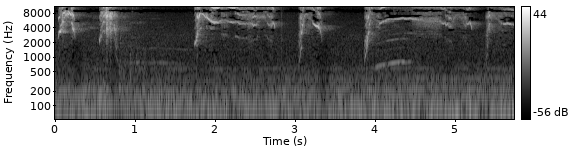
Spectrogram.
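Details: A monkey that does not want to be left alone gives a few sharp, shrill shrieks. Each cry starts very high and sweeps steeply downward, separated by short pauses, over a faint background hum.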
